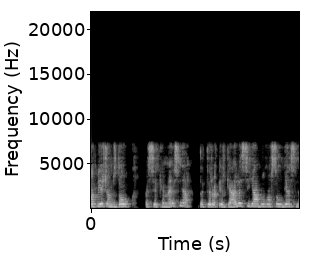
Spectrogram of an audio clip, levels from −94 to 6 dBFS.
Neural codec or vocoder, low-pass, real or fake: codec, 16 kHz, 4.8 kbps, FACodec; 7.2 kHz; fake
